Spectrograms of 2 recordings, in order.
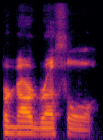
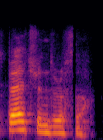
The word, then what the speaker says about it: Bertrand Russell: They asked Bernard Russell this. What Bertrand. Bertrand? I said it wrong. Bertrand. I've been saying names wrong this whole time. Yeah, I've caught you saying this before. It's Bertrand Russell.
